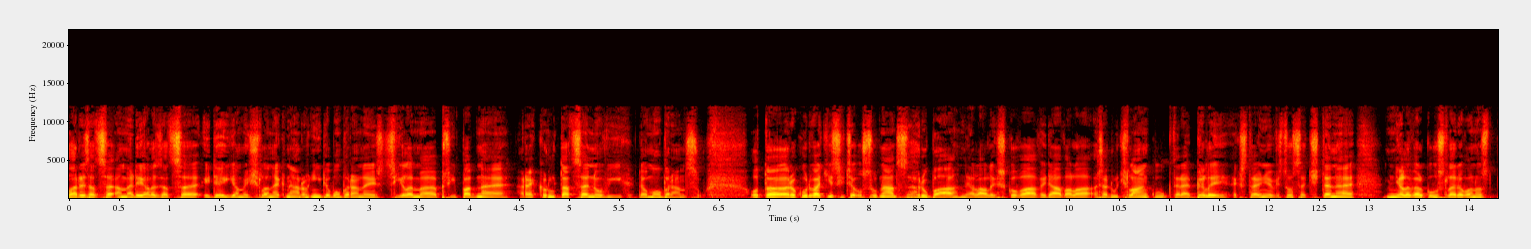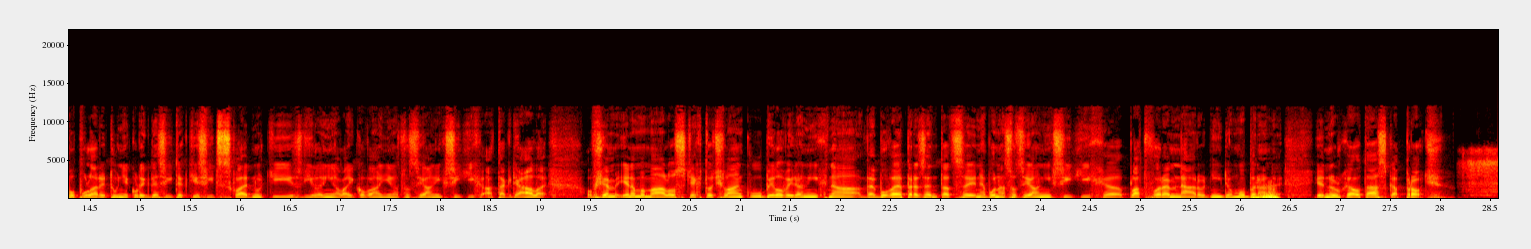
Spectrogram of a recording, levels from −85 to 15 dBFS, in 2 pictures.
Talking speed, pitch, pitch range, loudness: 135 wpm, 105 Hz, 100-115 Hz, -20 LUFS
